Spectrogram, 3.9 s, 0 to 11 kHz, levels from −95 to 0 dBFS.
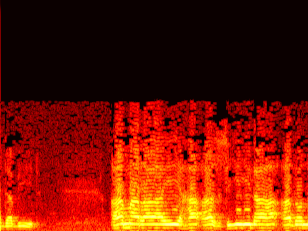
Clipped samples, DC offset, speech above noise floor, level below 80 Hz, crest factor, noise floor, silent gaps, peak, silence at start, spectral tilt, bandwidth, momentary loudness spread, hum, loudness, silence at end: under 0.1%; under 0.1%; 31 dB; -50 dBFS; 10 dB; -45 dBFS; none; -4 dBFS; 0 s; -7.5 dB/octave; 6 kHz; 9 LU; none; -14 LUFS; 0 s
